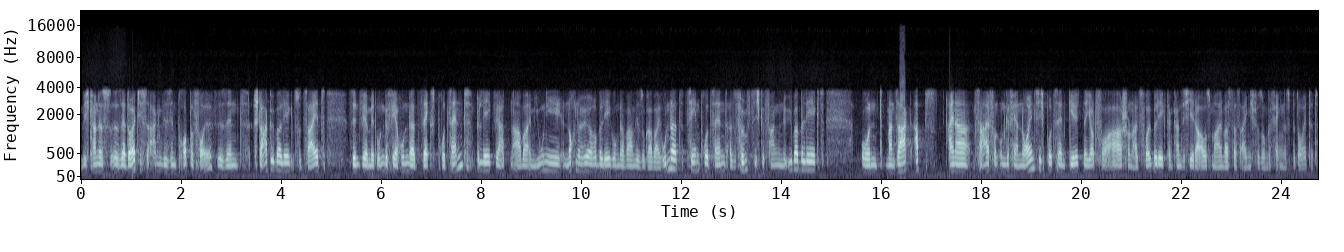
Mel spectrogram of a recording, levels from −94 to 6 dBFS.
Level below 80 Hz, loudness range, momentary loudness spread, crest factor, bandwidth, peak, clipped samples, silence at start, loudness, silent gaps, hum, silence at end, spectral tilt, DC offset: -62 dBFS; 3 LU; 11 LU; 18 dB; 6.6 kHz; -2 dBFS; under 0.1%; 0 s; -20 LUFS; none; none; 0 s; -6.5 dB/octave; under 0.1%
